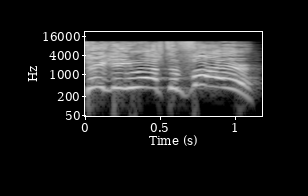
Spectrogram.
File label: US inform suppressed generic, battlechatter, english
